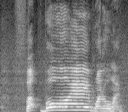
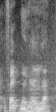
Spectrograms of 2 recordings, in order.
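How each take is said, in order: First: Put-on Fuck boy one oh one drawn out slow, boy stressed; slow emphatic catchphrase. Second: Put-on Fuck boy one oh one said through a laugh; laughing repeat. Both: Shown as a demonstration.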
